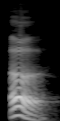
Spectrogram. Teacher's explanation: it is between half open and half closed positions the central part of the tongue that is raised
